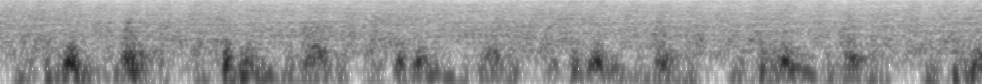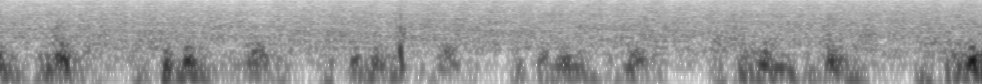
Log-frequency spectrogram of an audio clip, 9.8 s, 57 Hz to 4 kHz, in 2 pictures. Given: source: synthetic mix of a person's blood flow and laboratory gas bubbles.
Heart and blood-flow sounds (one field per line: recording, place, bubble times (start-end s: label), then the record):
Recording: Doppler ultrasound of blood flow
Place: precordium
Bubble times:
6.89-6.98 s: bubbles
From the record:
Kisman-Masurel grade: 111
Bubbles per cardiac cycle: 1 to 2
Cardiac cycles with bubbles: 1 to 10%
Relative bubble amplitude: barely perceptible (0.100 to 0.250)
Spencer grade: 1 (occasional bubble signal discernible with the cardiac motion signal, with majority of cardiac periods free of bubbles)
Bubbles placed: only in the low amplitude regions of the cardiac cycle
